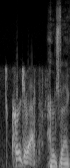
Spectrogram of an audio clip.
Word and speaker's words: Herjavec: Well, it's wonderful, and I apologize for the mispronunciation of your name. Give it to me one more time. Herjavec.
